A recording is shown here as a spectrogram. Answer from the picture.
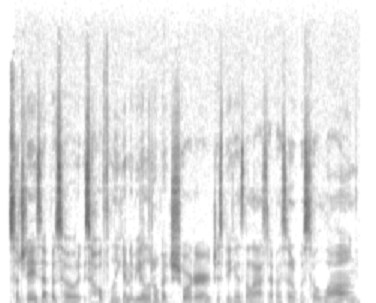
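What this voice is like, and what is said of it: Slightly off, under-the-weather voice. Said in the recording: “my voice sounds a little wonky”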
